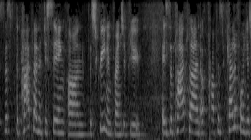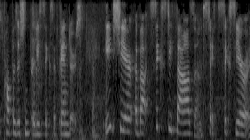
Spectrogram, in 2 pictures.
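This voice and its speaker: A middle-aged professor with a South African accent gives formal testimony before a committee. Her voice sits slightly high, and she speaks in a measured way, pausing on fillers and restarting phrases. A faint hiss runs underneath.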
